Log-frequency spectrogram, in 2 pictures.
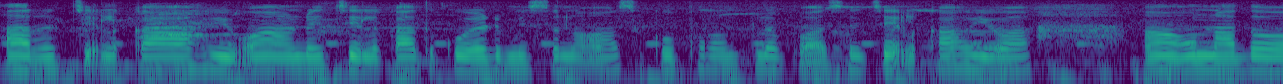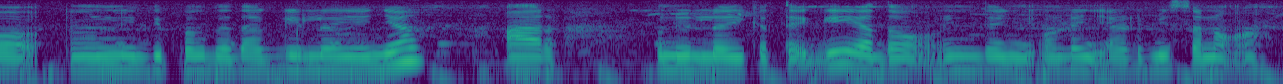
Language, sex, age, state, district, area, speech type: Santali, female, 18-30, Jharkhand, Pakur, rural, spontaneous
